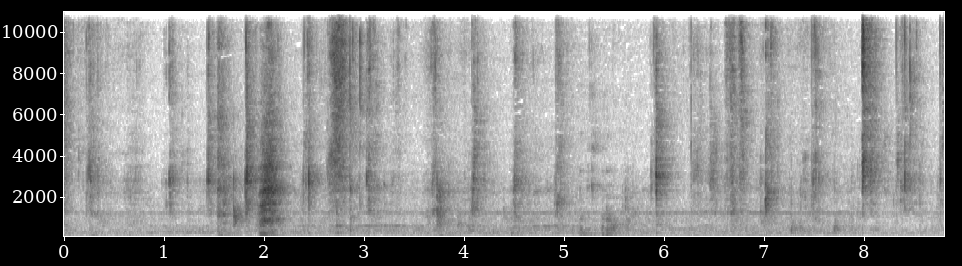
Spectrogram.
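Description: Close-miked chewing of a spoonful of rice and beans: wet mouth clicks and smacks, the loudest about two seconds in.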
